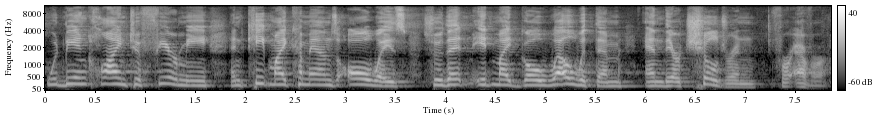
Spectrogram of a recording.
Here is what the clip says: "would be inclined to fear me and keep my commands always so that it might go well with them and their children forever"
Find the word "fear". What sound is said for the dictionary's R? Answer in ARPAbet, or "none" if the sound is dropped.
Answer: R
